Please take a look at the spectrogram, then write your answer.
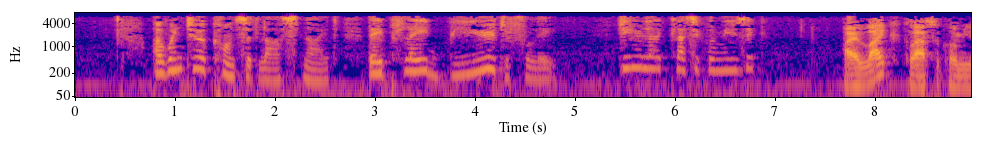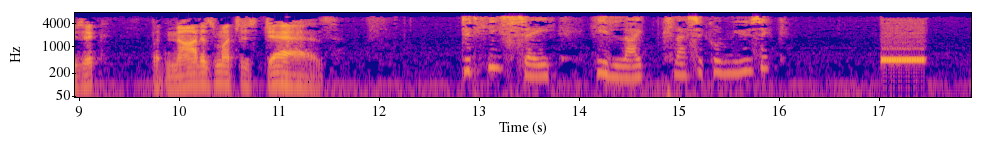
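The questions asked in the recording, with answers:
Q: Did he say he liked classical music?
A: Yes, but not as much as jazz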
